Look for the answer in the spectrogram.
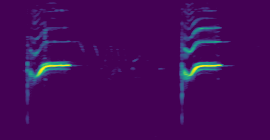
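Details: Indian ringneck parrot giving two loud, clear whistled calls about one and a half seconds apart, each rising quickly then held high and rich in overtones, with silence between.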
